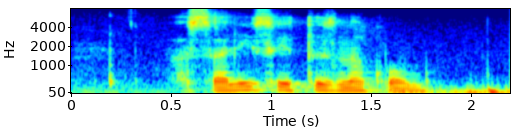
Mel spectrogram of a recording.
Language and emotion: Russian, neutral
